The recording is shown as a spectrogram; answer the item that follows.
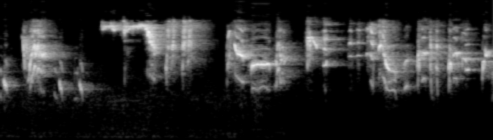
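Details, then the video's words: Chestnut-capped thrush singing a short burst of harsh squeaky notes, a long high thin whistle and scratchy warbled phrases, with brief quiet gaps between phrases. "Suara Burung Anis Kembang"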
